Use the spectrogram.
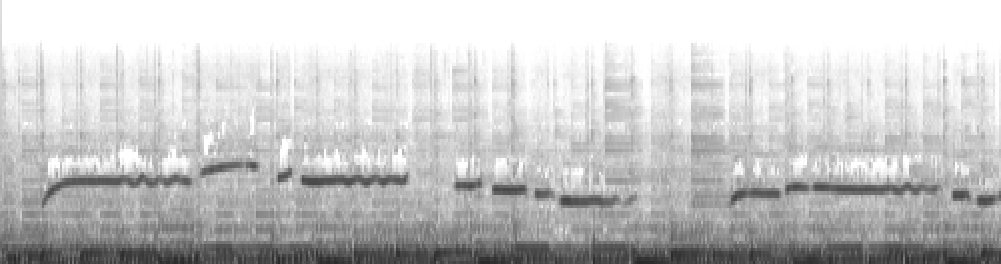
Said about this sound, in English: Whistle for me now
